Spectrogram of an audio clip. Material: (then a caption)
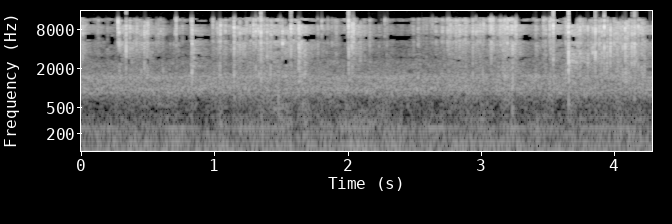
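Soap. A metal blade scores and cuts small cubes from a solid pink-and-white striped bar of soap. The result is a steady, dense crunching and crackling with sharp, bright clicks over a heavy low rumble. The loudness stays even throughout, with no clearly separated hits.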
